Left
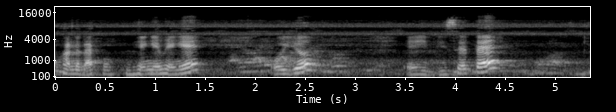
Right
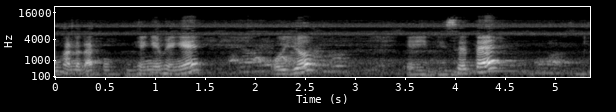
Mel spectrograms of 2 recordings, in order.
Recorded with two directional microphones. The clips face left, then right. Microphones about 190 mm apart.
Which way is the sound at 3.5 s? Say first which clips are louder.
Left 6 dB; 15° left (ahead or behind).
